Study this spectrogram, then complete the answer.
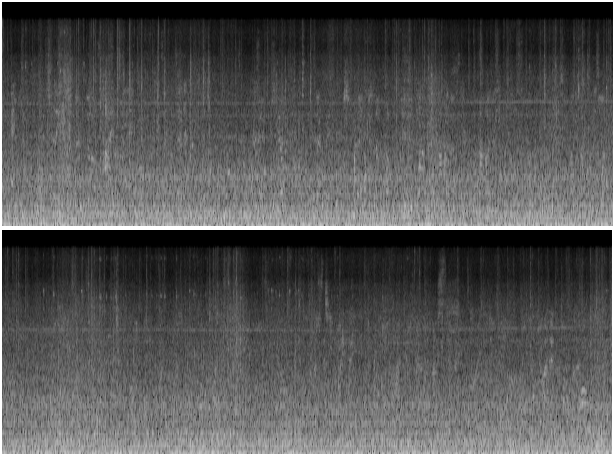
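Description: A bus engine hums steadily, heard from inside.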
